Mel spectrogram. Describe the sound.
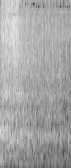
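A car engine turns over in a brief, loud burst of rough mechanical churning, with no voices.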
